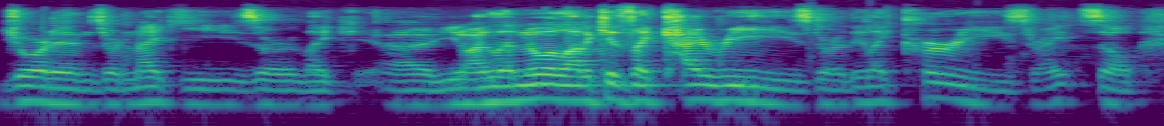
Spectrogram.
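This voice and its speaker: A man's voice: lowish voice, fairly even intonation, normal speed, a little mellow. Casual man from Canada, slightly muffled audio. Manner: rambling, slangy questions. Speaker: interviewer, host. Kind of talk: casual interview chat.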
